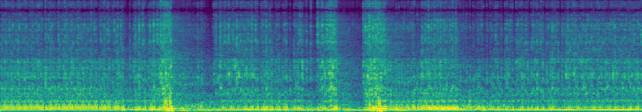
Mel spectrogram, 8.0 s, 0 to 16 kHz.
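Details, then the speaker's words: Mercruiser 3.0 marine engine of unknown running history, reportedly with a cracked block: it catches and settles into a steady, even low rumble with a couple of brief revs, running healthily. "oh it's it runs it runs ready one more time it runs"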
